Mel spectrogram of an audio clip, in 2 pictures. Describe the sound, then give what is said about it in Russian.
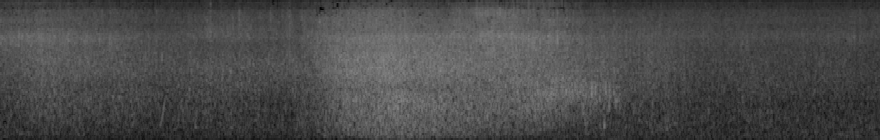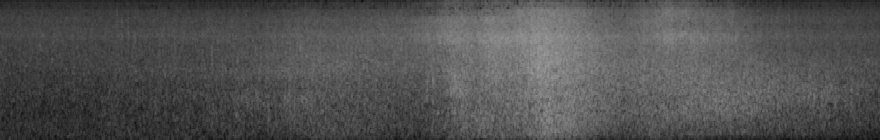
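Sea waves wash onto a beach beside a walled-off party area, in two big surges, swelling and breaking around four and fourteen seconds, with a steady hiss of surf and light wind between them; no voices. “Сам как бы за этой стеной просто гуляю, которая разграничивает зону вечеринки и пляж.”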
